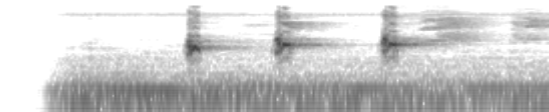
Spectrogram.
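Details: Sooty-headed bulbul in a gacor lure recording meant to draw replies from other bulbuls: three sharp, bright chirped notes spaced about a third of a second apart, over a low background hum.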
